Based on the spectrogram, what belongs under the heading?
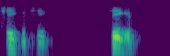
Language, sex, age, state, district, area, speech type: Urdu, male, 18-30, Bihar, Darbhanga, rural, conversation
